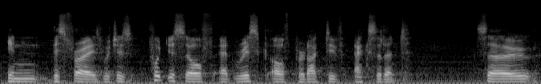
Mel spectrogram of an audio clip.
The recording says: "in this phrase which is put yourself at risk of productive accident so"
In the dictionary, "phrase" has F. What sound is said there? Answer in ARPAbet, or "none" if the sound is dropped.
F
